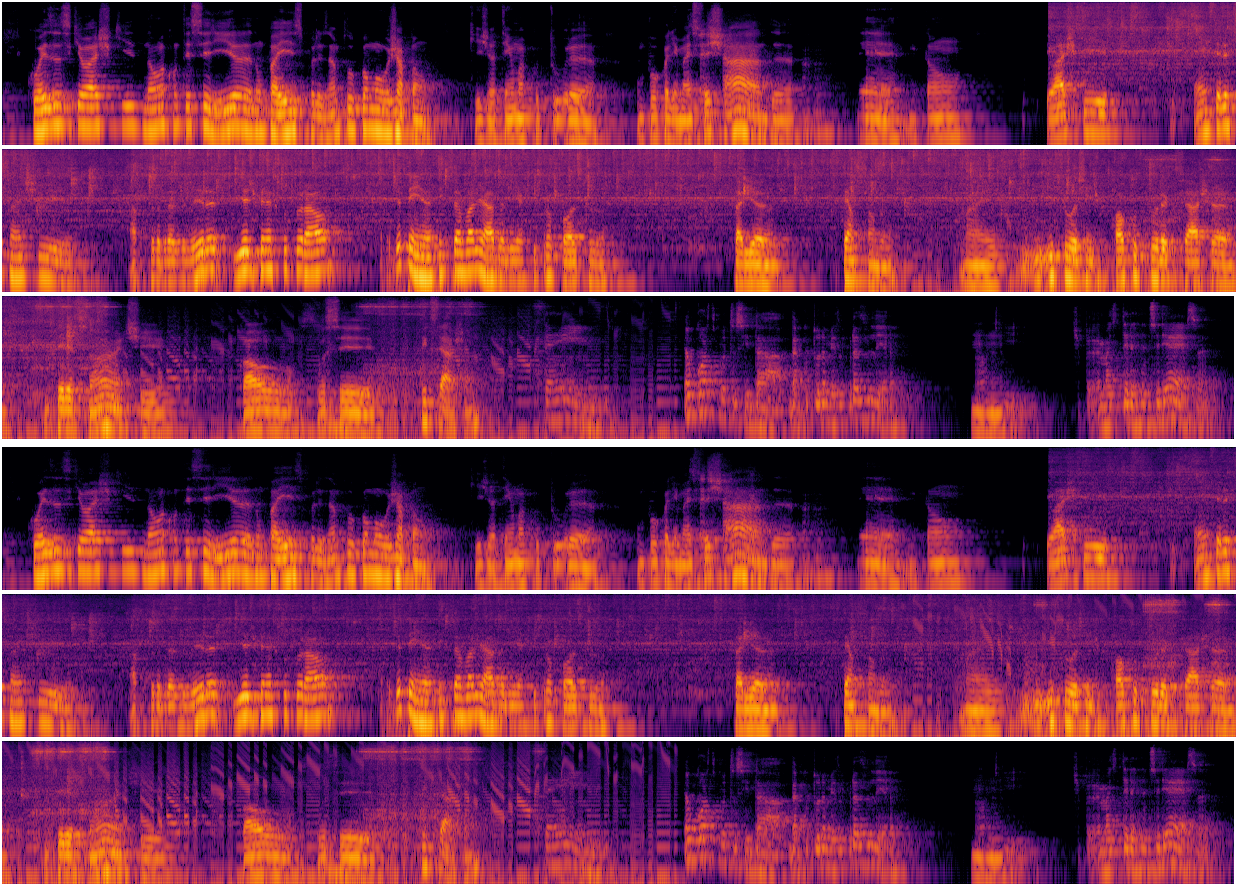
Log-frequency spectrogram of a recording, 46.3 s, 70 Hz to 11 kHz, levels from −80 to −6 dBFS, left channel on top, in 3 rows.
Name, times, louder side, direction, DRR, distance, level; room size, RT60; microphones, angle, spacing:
voice 1, 0.4-5.3 5.9-6.5 6.9-7.4 7.9-9.9 10.7-12.0 13.1-13.8 14.9-16.3 17.0-19.6 20.2-23.1 24.6-25.1 25.9-26.6 27.4-30.9 31.4-33.0 33.8-34.5 34.8-35.6 36.1-36.8 43.0-43.4, left 2 dB, 75° left, 11 dB, 1.2 m, -26 dB
voice 2, 8.4-9.4 10.0-10.3 27.9-28.1 34.6-35.1 37.6-38.4 39.4-42.0 43.0-43.5 44.2-45.9, equal, 10° left, 0 dB, 2.8 m, -37 dB
Bathtub (filling or washing), 13.1-32.2, left 7 dB, 50° left, 2.0 m, -37 dB
sound 1, 26.8-39.3, right 4 dB, 85° right, 0.9 m, -41 dB
sound 2, 28.3-32.7 33.1-33.7 34.7-35.0 35.3-37.6, right 5 dB, 30° right, 1.2 m, -39 dB
22.5 x 12.5 x 4.7 m, 1.1 s
head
